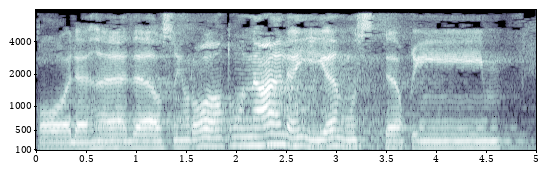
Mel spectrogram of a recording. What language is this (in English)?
Arabic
